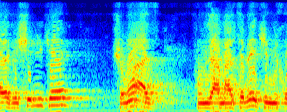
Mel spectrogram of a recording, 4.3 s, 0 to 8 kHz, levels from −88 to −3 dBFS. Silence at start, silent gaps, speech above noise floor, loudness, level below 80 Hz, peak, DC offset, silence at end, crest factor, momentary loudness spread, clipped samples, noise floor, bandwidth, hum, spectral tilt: 0 s; none; 21 dB; -17 LUFS; -46 dBFS; -6 dBFS; 0.7%; 0 s; 10 dB; 18 LU; under 0.1%; -37 dBFS; 7.6 kHz; none; -7.5 dB/octave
